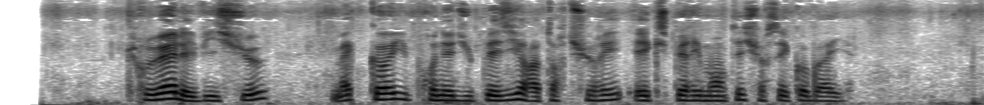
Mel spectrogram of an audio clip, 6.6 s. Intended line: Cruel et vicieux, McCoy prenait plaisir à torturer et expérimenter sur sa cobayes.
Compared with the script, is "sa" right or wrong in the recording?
wrong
